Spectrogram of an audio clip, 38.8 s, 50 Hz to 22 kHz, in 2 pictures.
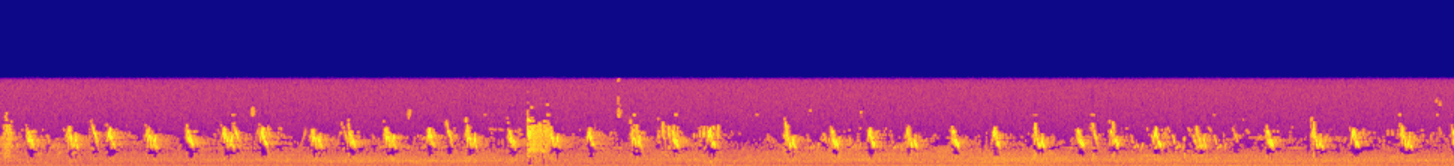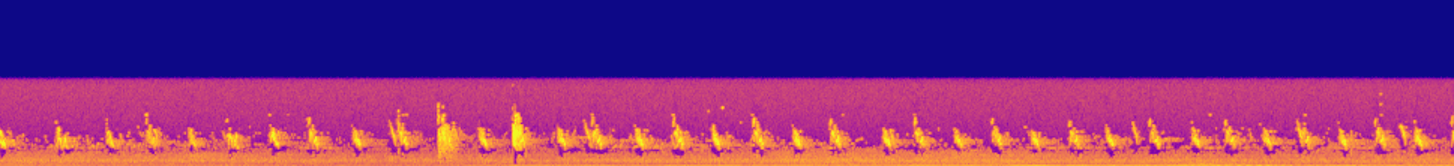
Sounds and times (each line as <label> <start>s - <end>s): Misc bird calls 0.0s - 38.7s
light traffic 0.0s - 38.7s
